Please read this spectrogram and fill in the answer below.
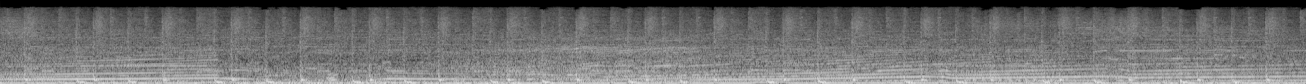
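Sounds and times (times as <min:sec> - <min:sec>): background music with steady beat: 0:00.0 - 0:13.0
motorcycle engine accelerating: 0:00.0 - 0:13.0.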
